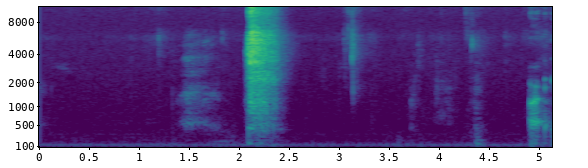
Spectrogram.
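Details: Person sneezing after an urge to sneeze: a quiet inward breath builds into one sharp, explosive sneeze, then a smaller follow-up burst.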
